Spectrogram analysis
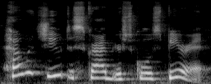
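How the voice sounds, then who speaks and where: Spirited schoolkid, played by a young woman: high, mellow voice, cheerleader pep, radio comedy. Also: very animated, normal speed. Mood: peppy, chanting. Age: young adult. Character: peppy, chanting school-spirit kid questioning the candidates. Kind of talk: comic radio play acting.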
